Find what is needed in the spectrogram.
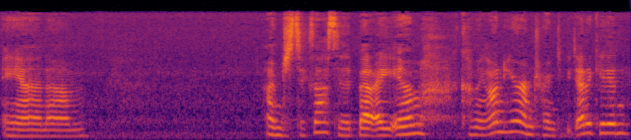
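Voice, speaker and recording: Her pitch medium and its variation ordinary, a woman talks while noticeable background noise is heard. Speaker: expectant mother. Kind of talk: casual talk to camera.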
